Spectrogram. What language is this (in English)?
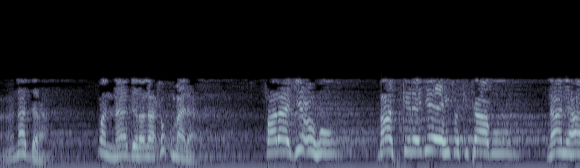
Arabic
